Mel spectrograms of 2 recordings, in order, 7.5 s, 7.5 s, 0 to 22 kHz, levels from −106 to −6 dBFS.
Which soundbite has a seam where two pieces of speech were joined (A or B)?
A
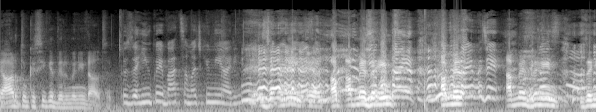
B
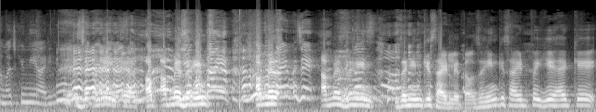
A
